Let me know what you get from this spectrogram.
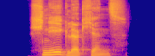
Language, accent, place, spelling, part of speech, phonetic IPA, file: German, Germany, Berlin, Schneeglöckchens, noun, [ˈʃneːɡlœkçəns], De-Schneeglöckchens.ogg
- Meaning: genitive of Schneeglöckchen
